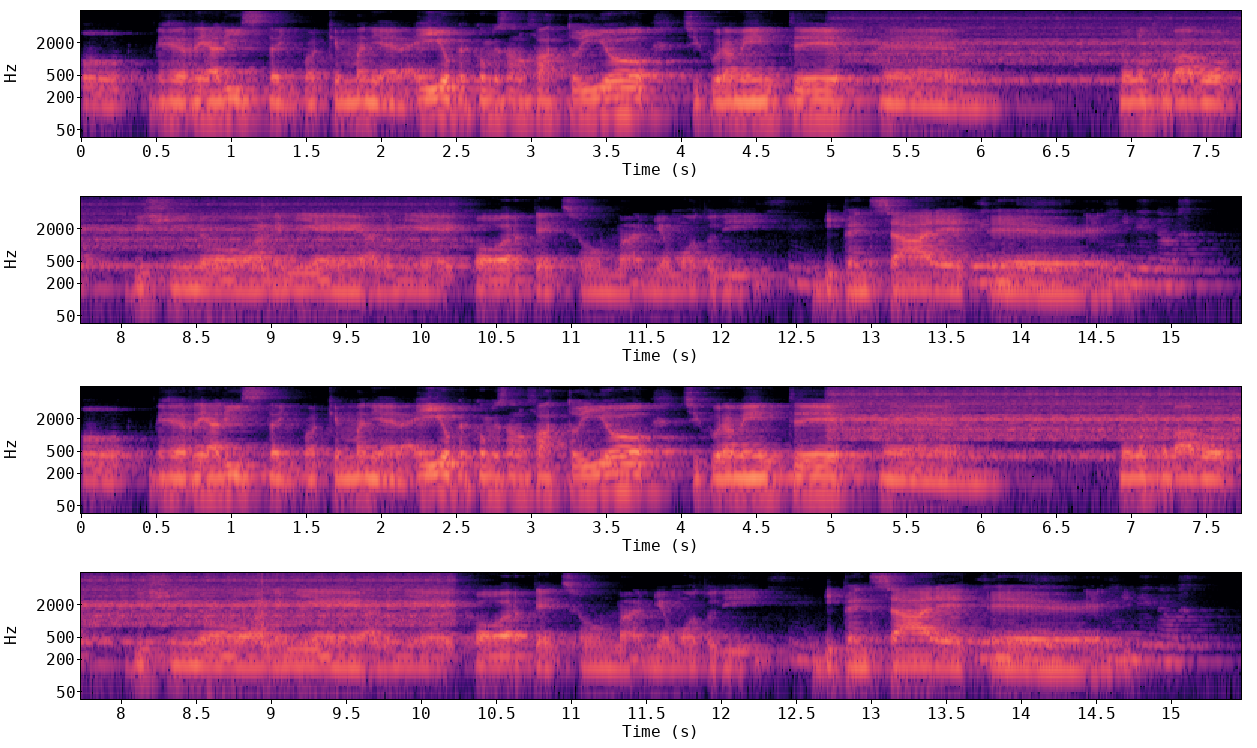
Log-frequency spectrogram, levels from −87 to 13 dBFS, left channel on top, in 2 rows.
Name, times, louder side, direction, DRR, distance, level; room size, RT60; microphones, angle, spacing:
voice 1, 0.0-6.1 6.9-7.8 8.0-12.3 12.6-14.5, right 1 dB, 5° right, 5 dB, 0.3 m, -22 dB
sound 1, 5.0-10.2, right 6 dB, 45° right, 0.6 m, -29 dB
voice 2, 12.2-12.7 13.5-15.1, left 1 dB, 50° left, 1 dB, 1.8 m, -33 dB
7.9 x 6.0 x 5.9 m, 0.95 s
head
